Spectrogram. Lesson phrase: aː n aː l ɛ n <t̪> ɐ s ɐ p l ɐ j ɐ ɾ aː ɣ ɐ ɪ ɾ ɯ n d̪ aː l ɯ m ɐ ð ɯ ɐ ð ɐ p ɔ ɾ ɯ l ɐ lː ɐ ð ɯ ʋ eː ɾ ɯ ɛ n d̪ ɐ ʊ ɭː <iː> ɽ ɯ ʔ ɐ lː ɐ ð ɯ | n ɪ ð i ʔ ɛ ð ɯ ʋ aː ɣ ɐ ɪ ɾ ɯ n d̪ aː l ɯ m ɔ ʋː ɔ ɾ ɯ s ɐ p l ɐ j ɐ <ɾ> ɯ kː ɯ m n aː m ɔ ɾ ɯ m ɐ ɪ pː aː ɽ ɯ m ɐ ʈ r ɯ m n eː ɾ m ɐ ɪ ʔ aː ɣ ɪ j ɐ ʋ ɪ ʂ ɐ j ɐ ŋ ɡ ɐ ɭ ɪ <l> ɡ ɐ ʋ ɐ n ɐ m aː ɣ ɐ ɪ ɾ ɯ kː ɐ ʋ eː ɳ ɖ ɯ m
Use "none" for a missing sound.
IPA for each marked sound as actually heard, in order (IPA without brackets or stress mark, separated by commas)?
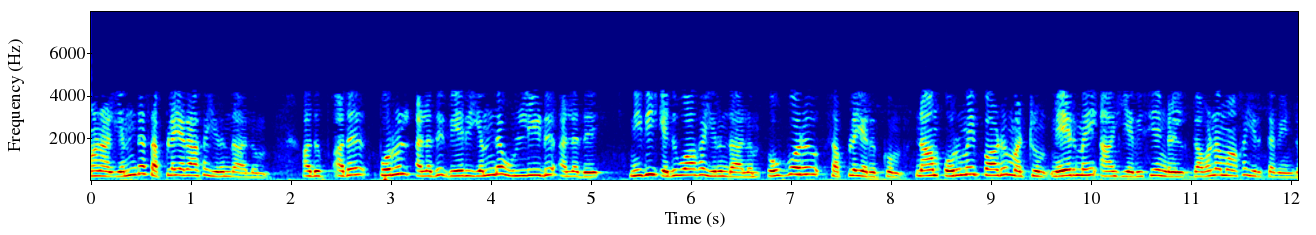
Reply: d̪, iː, ɾ, l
